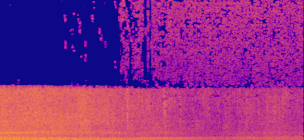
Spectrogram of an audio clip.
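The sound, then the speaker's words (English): A car drives off with a steady rumble of engine and road noise that slowly fades over several seconds, without voices. “and put her in the car. They drive off.”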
